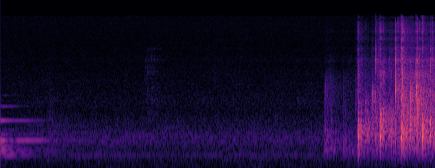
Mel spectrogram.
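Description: An orchestra holds a final soft chord.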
